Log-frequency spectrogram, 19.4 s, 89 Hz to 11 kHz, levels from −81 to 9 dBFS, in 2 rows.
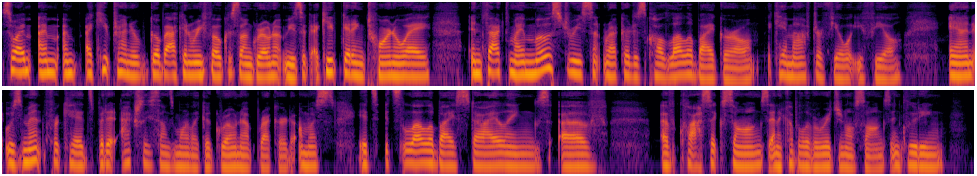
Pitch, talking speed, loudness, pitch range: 160 Hz, 215 wpm, -18 LUFS, 140-170 Hz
